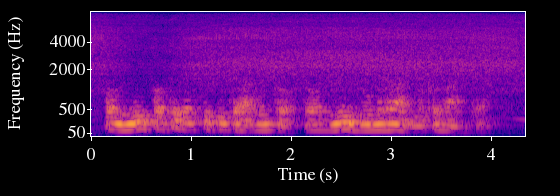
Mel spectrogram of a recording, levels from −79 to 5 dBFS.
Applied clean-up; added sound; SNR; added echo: none; Tools; 12 dB; reverberation time 0.6 s.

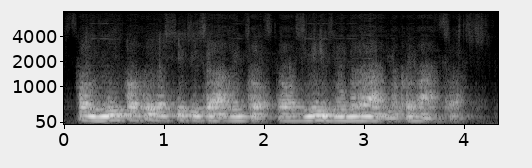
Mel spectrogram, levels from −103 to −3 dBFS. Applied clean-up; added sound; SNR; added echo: neural separator model SepFormer DNS4.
